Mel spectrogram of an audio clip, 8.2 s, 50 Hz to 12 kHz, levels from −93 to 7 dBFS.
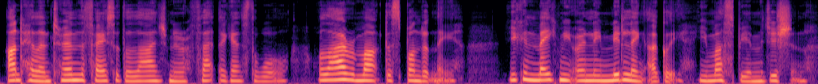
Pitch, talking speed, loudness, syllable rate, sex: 205 Hz, 215 wpm, -18 LUFS, 6.3 syllables/s, female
